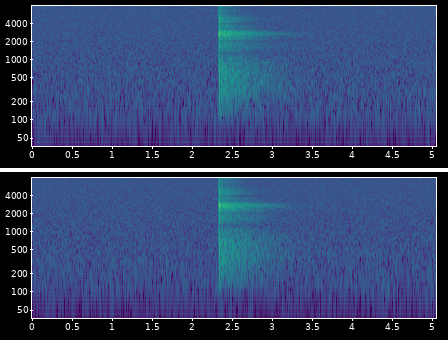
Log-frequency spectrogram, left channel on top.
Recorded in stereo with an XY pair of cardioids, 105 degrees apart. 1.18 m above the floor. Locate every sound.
2.3 s a finger snap: 5° right, 1.1 m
